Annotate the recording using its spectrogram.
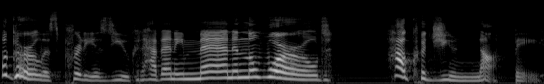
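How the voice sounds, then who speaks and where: In a put-on character voice, a woman growls at a moderate pace, her high pitch swinging very widely. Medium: read story. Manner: harsh, barking, snarling.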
